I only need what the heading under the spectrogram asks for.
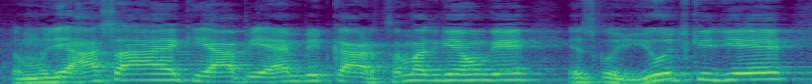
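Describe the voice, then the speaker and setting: A man's voice: a little high, animated, moderate pace, fairly bright tone. A man teaching English vocabulary in Hindi, explaining each word patiently with everyday examples. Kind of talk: bilingual vocabulary lesson.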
